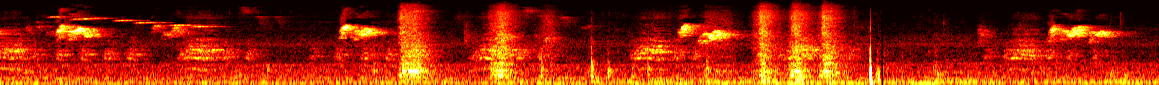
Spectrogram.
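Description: Small birds chirping in short high calls again and again, with a few brief scraping noises and one sharp knock about two-thirds of the way through.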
